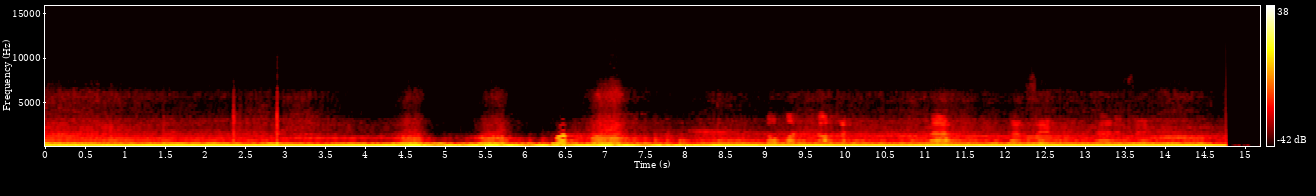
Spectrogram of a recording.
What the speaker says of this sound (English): So I can try and rev it up right now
